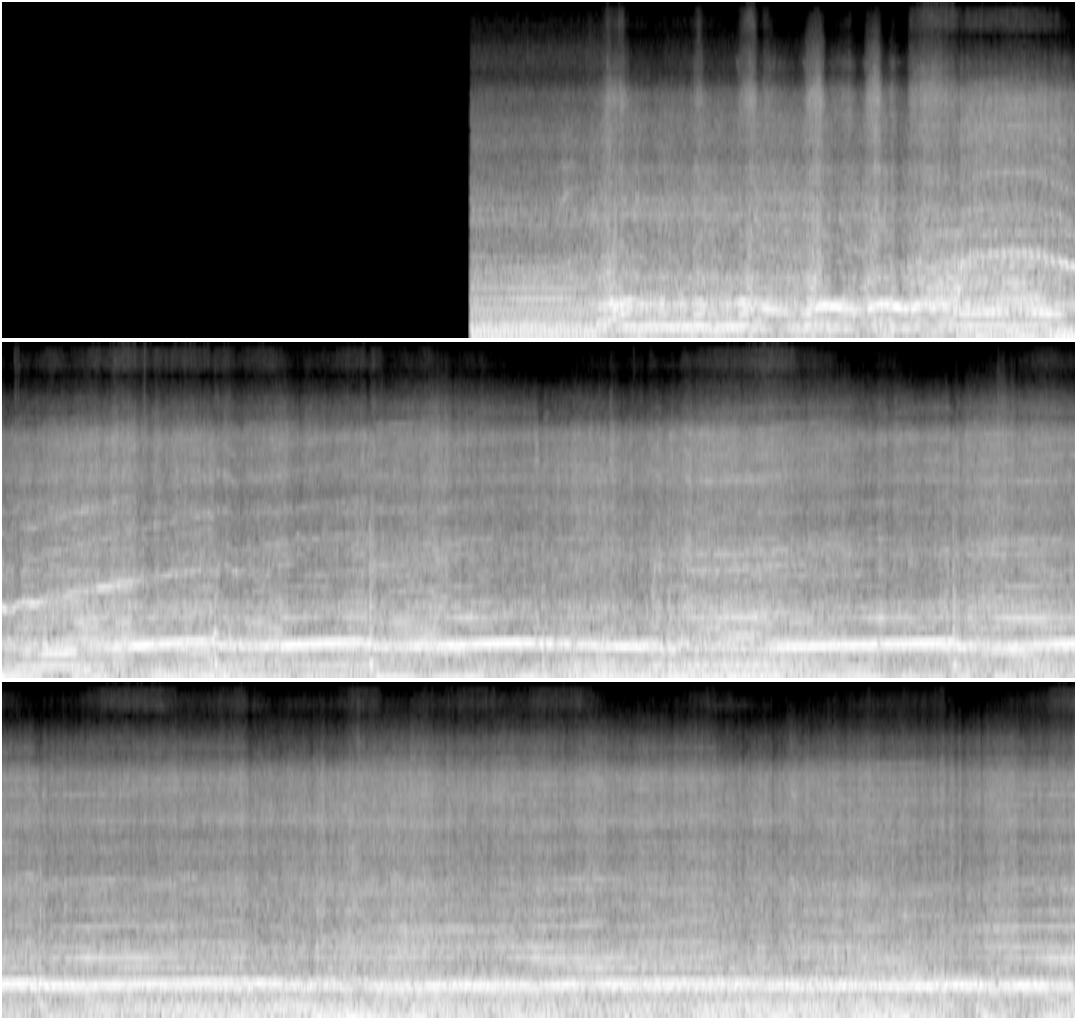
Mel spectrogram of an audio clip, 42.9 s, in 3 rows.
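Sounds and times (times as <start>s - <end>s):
car engine revving: 6.3s - 42.9s.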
